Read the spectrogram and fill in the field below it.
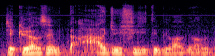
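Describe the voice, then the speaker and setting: A man's voice: very fast, vocal fry, slight background noise. A middle-aged male pastor telling a story in a sermon, acting out the people in it with sudden shifts in voice. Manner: acts out quoted characters with lively swings in pitch and loudness.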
